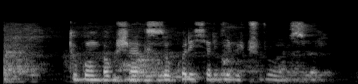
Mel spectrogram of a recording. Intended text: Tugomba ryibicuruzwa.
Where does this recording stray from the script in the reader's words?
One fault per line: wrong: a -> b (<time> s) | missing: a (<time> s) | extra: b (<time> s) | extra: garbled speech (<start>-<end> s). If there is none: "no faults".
extra: gushaka isoko rishya (1.1 s)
